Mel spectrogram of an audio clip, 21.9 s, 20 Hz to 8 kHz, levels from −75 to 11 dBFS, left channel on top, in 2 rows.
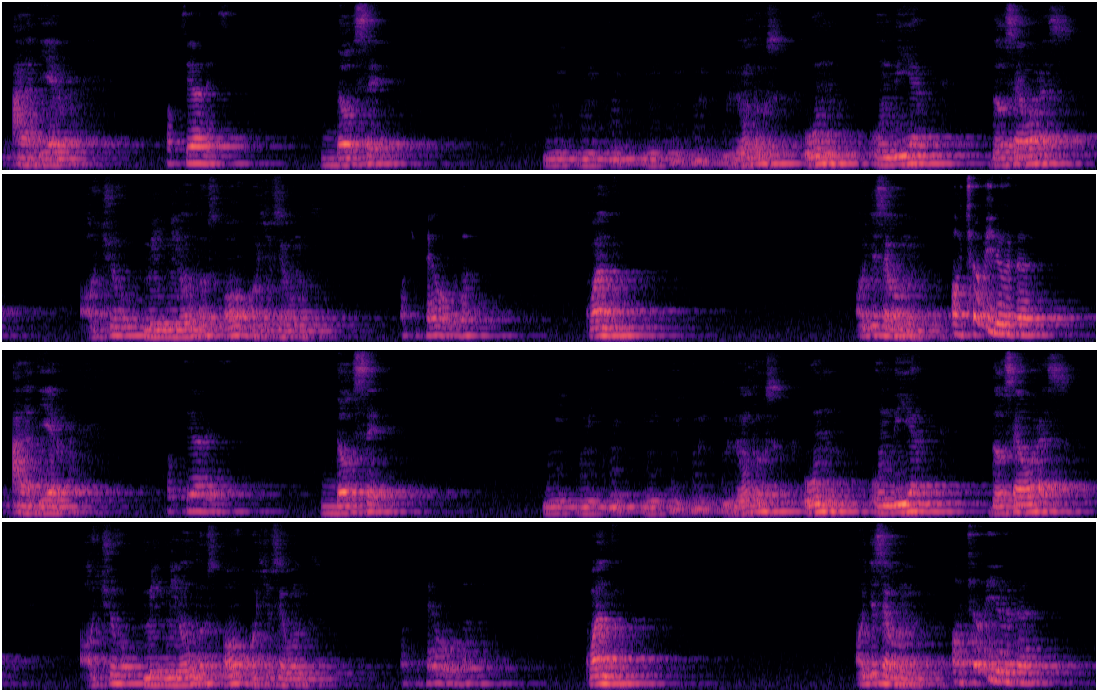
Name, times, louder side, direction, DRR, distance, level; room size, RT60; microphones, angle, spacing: voice 1, 0.1-0.8 3.2-3.8 5.4-7.8 8.0-8.4 8.7-9.3 9.9-10.6 11.7-14.0 16.8-17.2 19.5-20.2, right 2 dB, 40° right, -1 dB, 0.4 m, -25 dB
voice 2, 1.6-2.2 14.9-15.7 20.4-21.3, left 4 dB, 85° left, 6 dB, 0.4 m, -26 dB
3.0 x 2.1 x 3.4 m, 1.3 s
head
